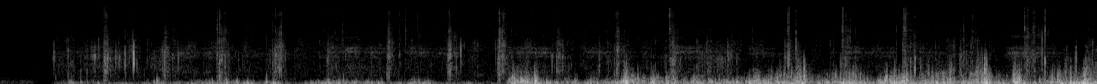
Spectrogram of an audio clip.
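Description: Footsteps crunching irregularly on a loose gravel and limestone trail, starting about half a second in. About halfway through they get louder and a low rumble joins them.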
